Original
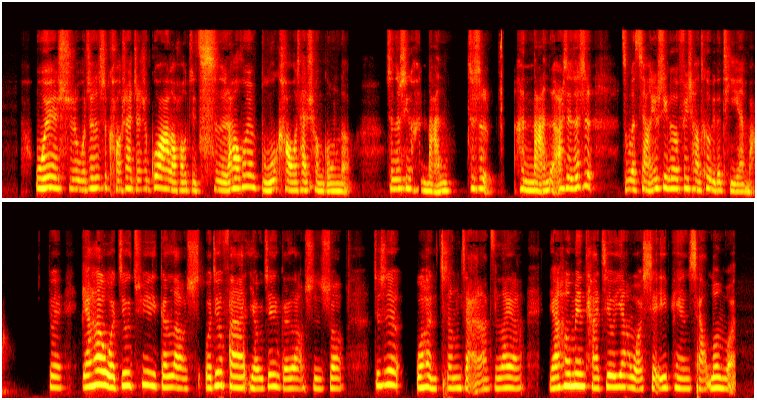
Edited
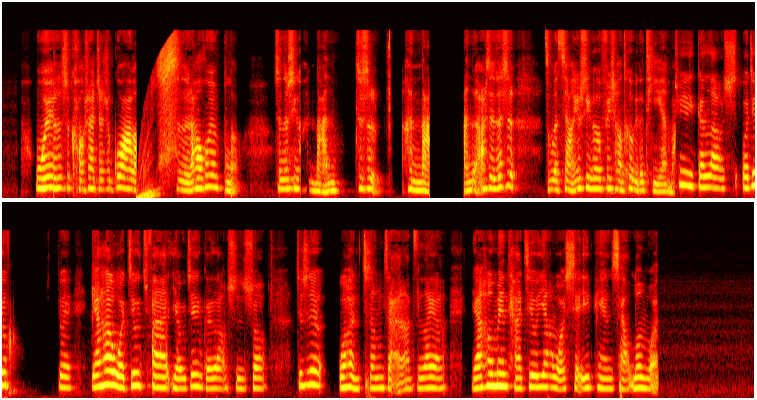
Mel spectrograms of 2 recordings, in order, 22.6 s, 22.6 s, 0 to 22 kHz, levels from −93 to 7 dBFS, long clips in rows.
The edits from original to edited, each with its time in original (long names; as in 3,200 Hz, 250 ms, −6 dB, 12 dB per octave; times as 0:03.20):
0:00.77–0:01.33: remove
0:02.57: tape start 0.58 s
0:04.00–0:05.12: remove
0:06.16–0:06.45: fade in
0:08.09: splice in silence 0.52 s
0:13.34–0:14.64: move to 0:11.26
